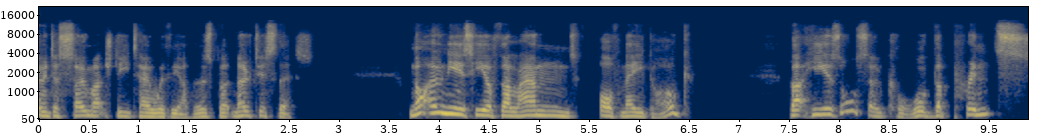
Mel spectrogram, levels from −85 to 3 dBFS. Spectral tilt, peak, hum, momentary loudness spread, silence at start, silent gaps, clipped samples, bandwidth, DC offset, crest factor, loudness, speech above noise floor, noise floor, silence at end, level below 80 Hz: -4.5 dB/octave; -4 dBFS; none; 10 LU; 0 s; 2.87-3.05 s, 6.69-7.07 s; under 0.1%; 13 kHz; under 0.1%; 18 dB; -21 LUFS; 46 dB; -66 dBFS; 0 s; -60 dBFS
